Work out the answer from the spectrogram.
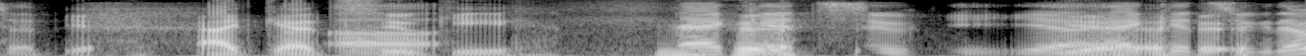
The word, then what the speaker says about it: Akatsuki: Yeah, that was well done by I need to look up the name of this team so I know how to pronounce it. Yeah, Akatsuki.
